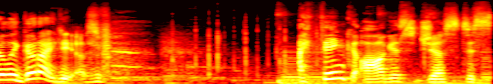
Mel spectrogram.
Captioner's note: crowd lightly clapping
